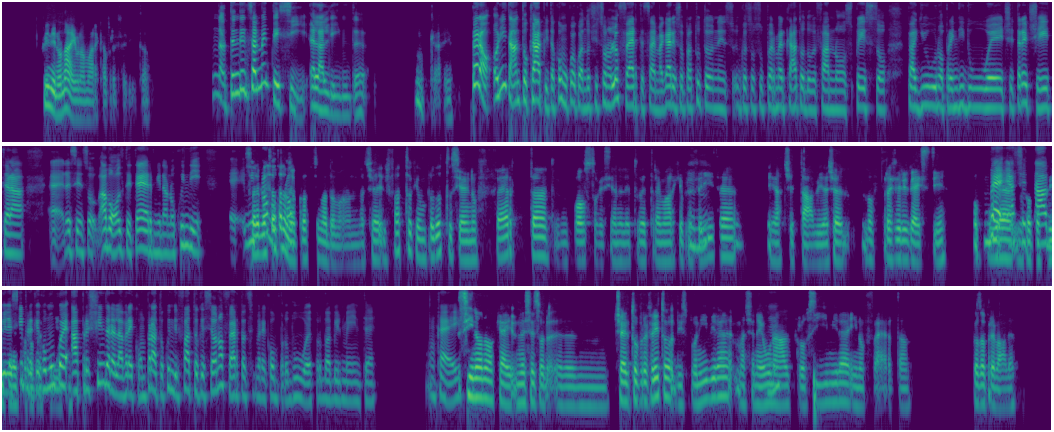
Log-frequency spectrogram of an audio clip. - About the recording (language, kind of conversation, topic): Italian, podcast, Come riconosci che sei vittima della paralisi da scelta?
- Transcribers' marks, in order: tapping; other background noise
